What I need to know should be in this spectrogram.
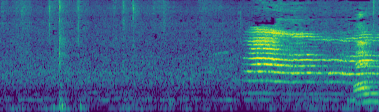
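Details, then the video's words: Domestic cats at breakfast time, fighting while they wait to be fed; quiet room noise at first, then a harmonic meow that rises and holds for about a second, followed by a shorter, bending meow near the end. "A cats fights while waiting for their breakfast"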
